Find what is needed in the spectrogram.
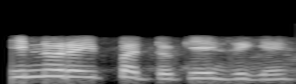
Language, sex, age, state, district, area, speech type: Kannada, female, 18-30, Karnataka, Dakshina Kannada, rural, conversation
